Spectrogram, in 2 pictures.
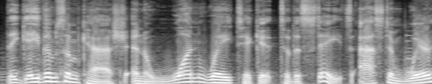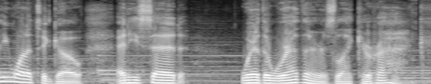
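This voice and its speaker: Deep-voiced man telling a blunt story. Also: big pitch swings, moderate pace, darkish tone, faint music behind. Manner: blunt, profane, conversational. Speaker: veteran storyteller. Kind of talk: personal storytelling.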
